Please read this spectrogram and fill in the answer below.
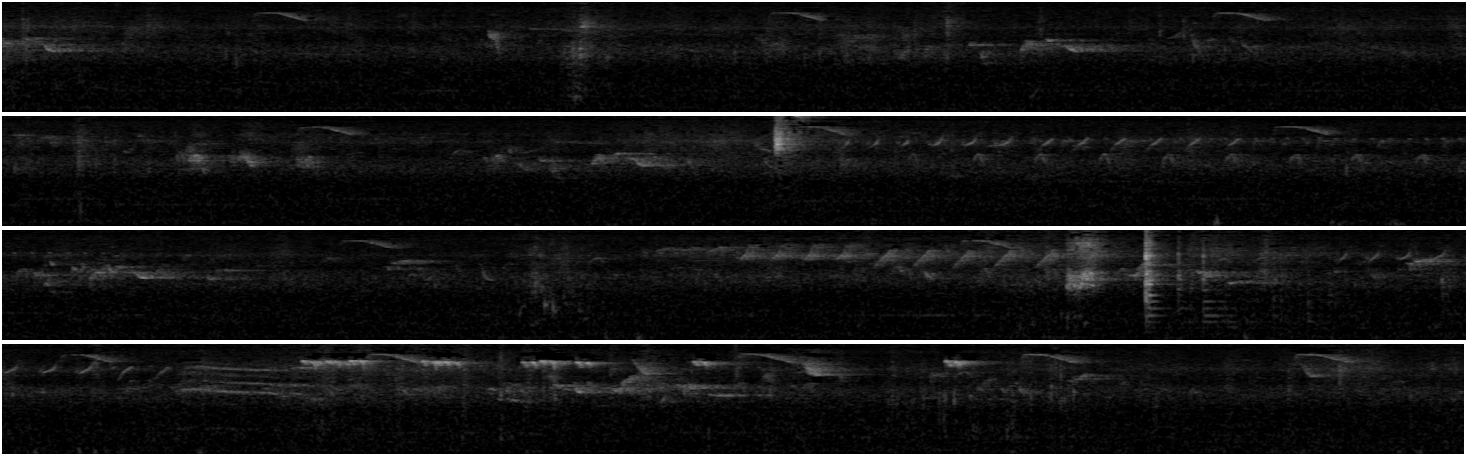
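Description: Wild birds calling faintly: a short high note falling in pitch, repeated every second or two, with runs of trilled notes at times. Two sharp clicks stand out, about eleven and twenty seconds in.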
